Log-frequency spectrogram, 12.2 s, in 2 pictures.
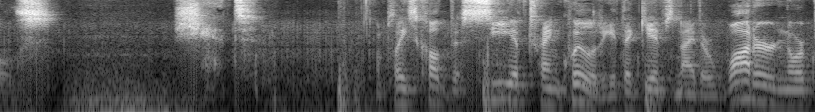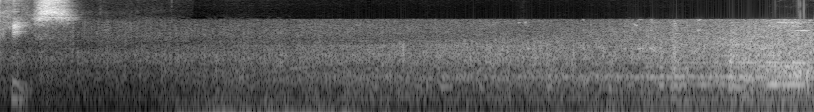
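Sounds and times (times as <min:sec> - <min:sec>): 
speech: 0:00.1 - 0:00.4, 0:03.0 - 0:06.8
electric lunar rover driving with grinding rumble: 0:07.5 - 0:12.1.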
